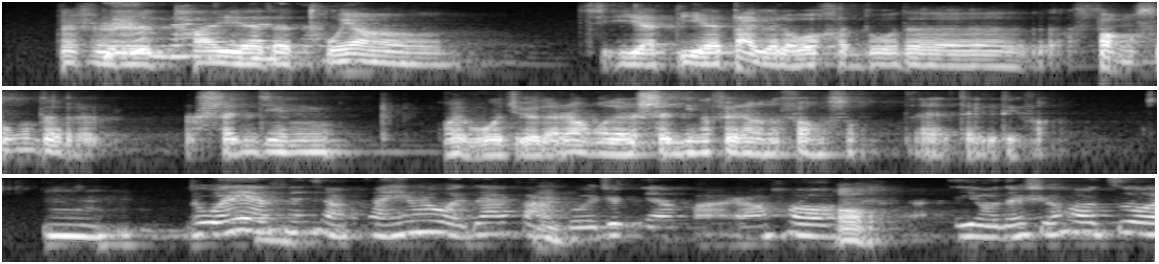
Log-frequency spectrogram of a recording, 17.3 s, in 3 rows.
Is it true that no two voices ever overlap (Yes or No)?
No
